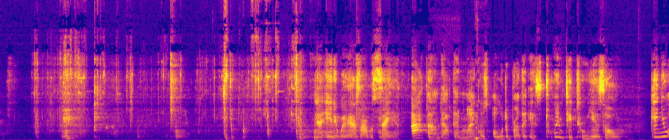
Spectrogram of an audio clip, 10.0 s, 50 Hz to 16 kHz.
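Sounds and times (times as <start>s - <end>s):
faint low hum: 0.0s - 10.0s
metallic keys jingling and clinking: 3.0s - 4.5s
speech: 4.8s - 10.0s.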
